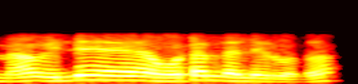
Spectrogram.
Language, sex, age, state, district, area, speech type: Kannada, male, 30-45, Karnataka, Gadag, rural, conversation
